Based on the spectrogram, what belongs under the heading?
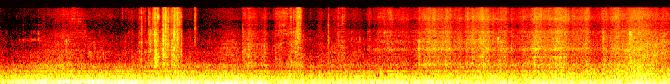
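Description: Close-up eating sounds: a breakfast sandwich being chewed with the mouth closed, with short rustles and crinkles of its paper wrapper. A steady low hum sits underneath.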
